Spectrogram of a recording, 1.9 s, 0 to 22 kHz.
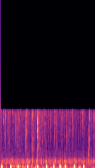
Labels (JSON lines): {"label": "biophony, pulse", "recorder": "SoundTrap 500"}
